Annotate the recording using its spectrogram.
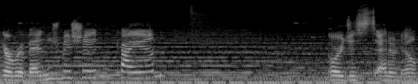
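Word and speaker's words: Cyan: there were ghosts in the simulation so who was Siegfried it fixed the main bad guy it's pronounced Cayenne I didn't know if it was Kane or how to pronounce it or Scion okay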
